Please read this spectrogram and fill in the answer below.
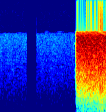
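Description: Dead silence for about a second and a half, then an air traffic control radio channel opens suddenly with a loud static hiss as the next transmission keys in.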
